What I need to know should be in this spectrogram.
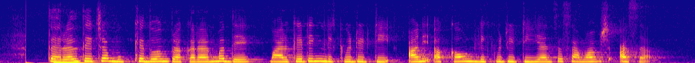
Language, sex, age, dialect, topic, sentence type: Marathi, female, 18-24, Southern Konkan, banking, statement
